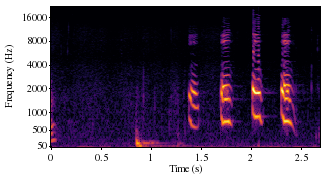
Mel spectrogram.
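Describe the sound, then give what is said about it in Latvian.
A low thump, then four evenly spaced, clear yelping calls imitating a turkey hen, each short and fairly loud, with brief pauses between them and no talking. “Tītariene. Tītariene. Tītar mātīte.”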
